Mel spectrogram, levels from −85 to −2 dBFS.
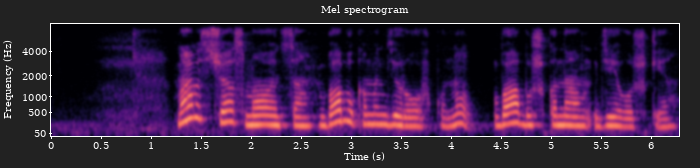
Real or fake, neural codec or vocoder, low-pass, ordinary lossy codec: fake; codec, 16 kHz, 8 kbps, FunCodec, trained on Chinese and English, 25 frames a second; 7.2 kHz; none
